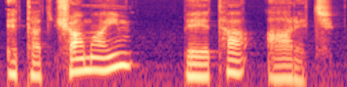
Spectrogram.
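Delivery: measured, softly spaced-out recitation; slow demonstration reading. Shown as a demonstration. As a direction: read slowly, drawing out each word. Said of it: "이렇게 읽어버릇 하셔야 돼요".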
